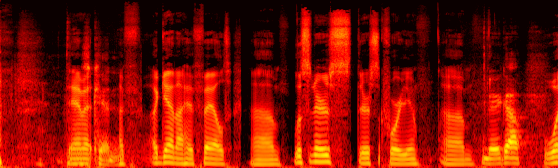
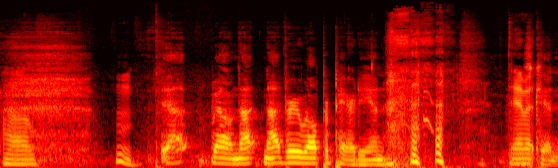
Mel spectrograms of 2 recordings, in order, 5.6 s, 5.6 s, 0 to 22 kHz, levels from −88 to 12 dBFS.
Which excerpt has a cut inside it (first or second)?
first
